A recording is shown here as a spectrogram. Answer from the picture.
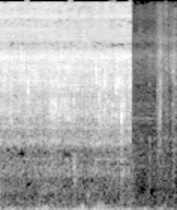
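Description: Curry leaves and seeds frying in hot oil in an aluminium pot: a steady sizzle that cuts off abruptly near the end.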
